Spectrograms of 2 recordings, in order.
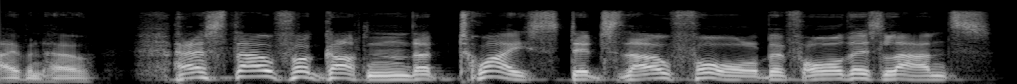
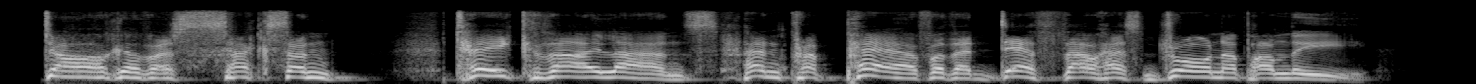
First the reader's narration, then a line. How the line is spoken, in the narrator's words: exclaimed, looking fiercely at Ivanhoe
